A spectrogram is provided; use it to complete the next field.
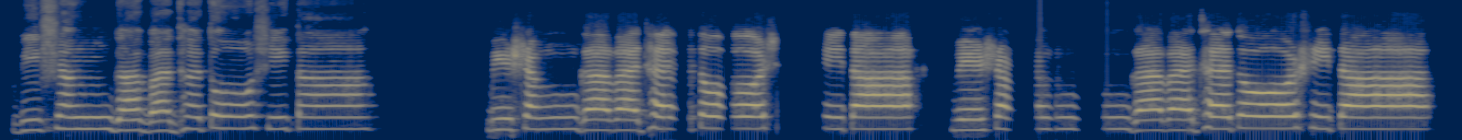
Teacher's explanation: Vishanga Vadha. Dha is a Mahaprana. And in Vishanga, Sha is a Shanmukha Sha. And again in Toshita, Sha is a Shanmukha Sha.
